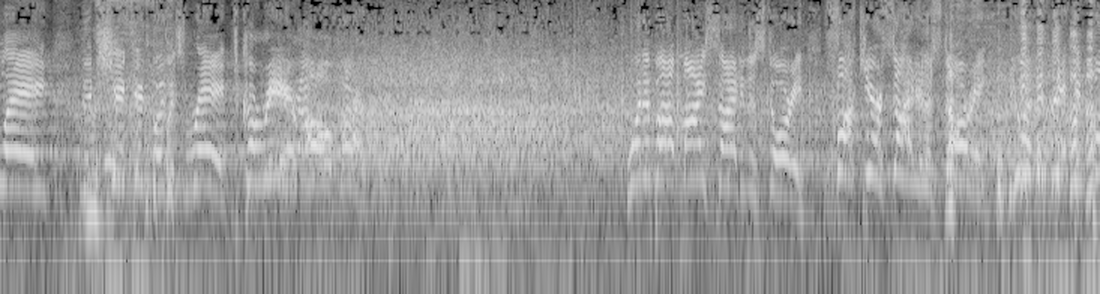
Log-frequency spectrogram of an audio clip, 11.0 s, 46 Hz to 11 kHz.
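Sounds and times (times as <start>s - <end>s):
audience applauding: 3.1s - 8.8s, 9.5s - 11.0s.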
